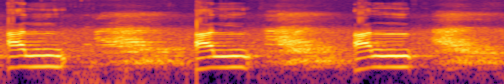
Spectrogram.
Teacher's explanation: زبان کی ٹپ جو اوپر والی دانتوں کی جڑ میں لگتی ہے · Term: لام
